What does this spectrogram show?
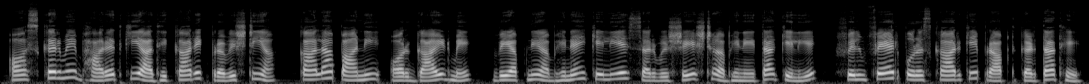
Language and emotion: Hindi, neutral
